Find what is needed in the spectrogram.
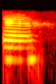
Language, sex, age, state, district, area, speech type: Santali, female, 30-45, West Bengal, Birbhum, rural, conversation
